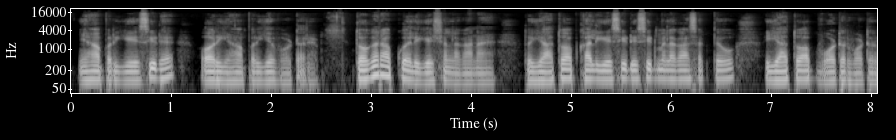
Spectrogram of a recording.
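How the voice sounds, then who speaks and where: A man's voice: deep voice, creaky, mellow, dry recording, clean studio sound. A man with a sore throat teaching a live-streamed maths lesson, asking his students question after question. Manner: addresses students as "mere bhai" and "bachchon", with repetitive rhetorical questions.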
